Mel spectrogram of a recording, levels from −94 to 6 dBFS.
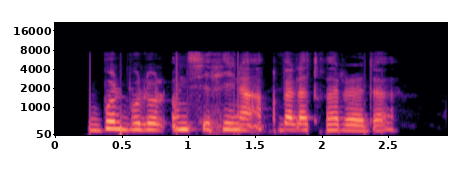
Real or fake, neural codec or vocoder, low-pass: real; none; 7.2 kHz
